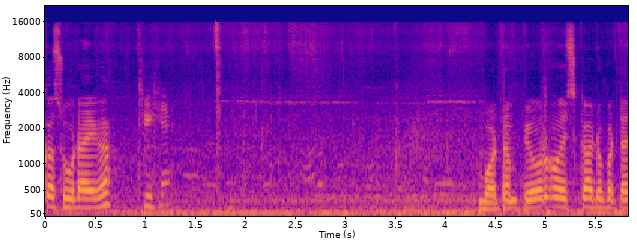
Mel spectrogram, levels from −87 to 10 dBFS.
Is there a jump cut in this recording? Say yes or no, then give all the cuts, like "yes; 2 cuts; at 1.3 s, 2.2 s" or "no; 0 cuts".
no; 0 cuts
